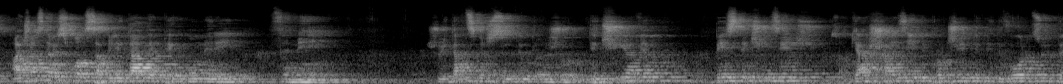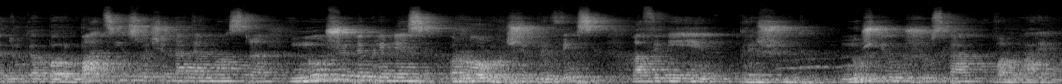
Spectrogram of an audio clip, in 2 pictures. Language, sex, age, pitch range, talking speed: Romanian, male, 40-59, 125-190 Hz, 120 wpm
